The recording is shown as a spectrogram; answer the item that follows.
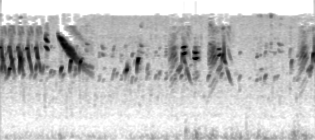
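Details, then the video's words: Female European goldfinch reacting to other sounds: quick twittering notes, a clear descending slurred whistle near the start, then scattered high chirps over faint low noise. "Solutions to keep your goldfinch healthy and singing with strong stimulation"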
